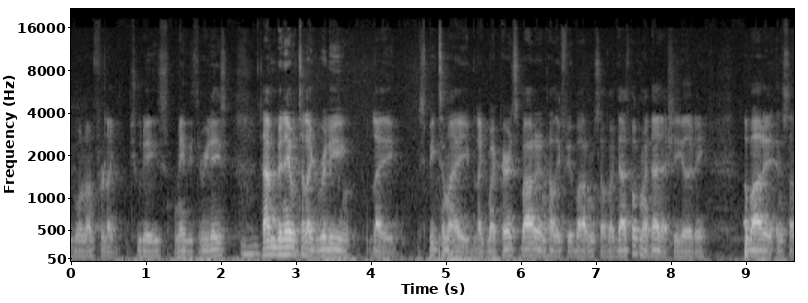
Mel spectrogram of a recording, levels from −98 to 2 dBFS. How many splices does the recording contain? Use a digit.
0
